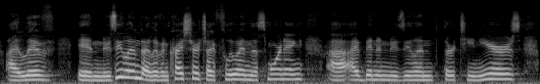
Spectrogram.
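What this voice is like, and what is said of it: American accent. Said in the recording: “I know you can tell from my accent that I'm not originally from New Zealand ... as soon as I say that I'm from America”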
